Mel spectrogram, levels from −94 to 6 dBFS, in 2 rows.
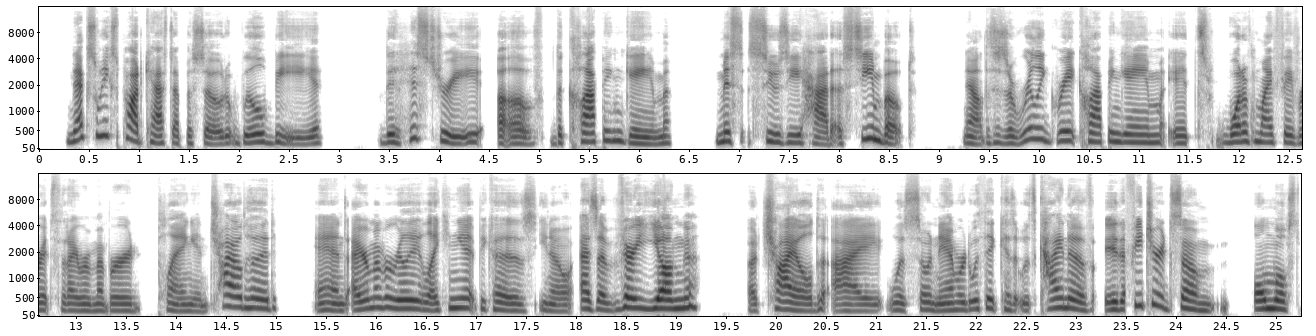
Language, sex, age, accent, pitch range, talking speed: English, female, 30-49, American, 175-225 Hz, 155 wpm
